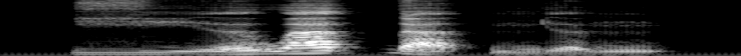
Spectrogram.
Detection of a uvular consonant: absent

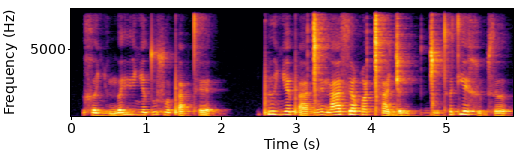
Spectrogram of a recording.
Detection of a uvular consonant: present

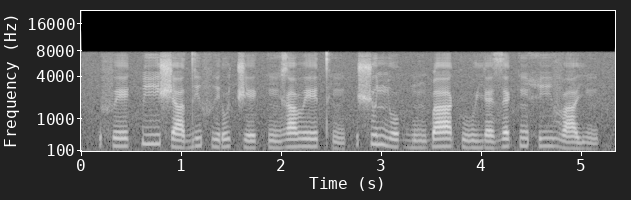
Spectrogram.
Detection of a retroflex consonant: absent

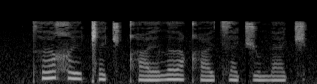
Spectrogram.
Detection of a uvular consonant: present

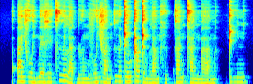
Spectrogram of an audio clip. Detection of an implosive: absent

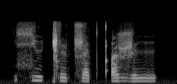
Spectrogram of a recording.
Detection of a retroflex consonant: present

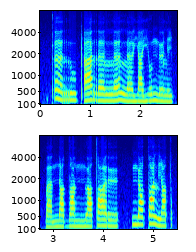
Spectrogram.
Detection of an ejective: present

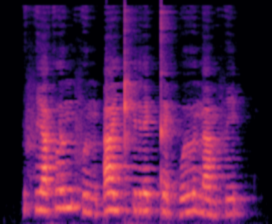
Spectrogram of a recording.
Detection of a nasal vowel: absent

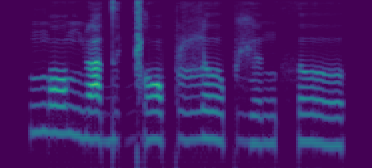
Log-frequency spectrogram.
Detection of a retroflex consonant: present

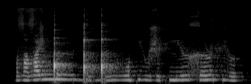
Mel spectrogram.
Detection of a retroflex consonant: absent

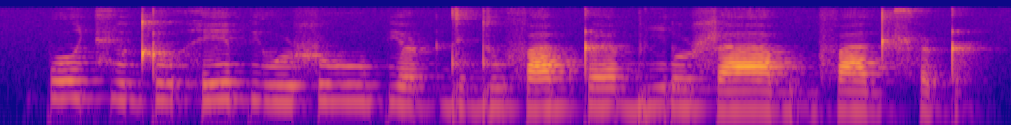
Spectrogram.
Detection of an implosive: absent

